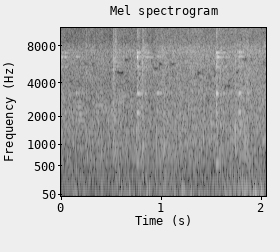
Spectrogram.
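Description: Busy city street ambience: a steady low traffic rumble with wind buffeting the microphone, swelling near the end.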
